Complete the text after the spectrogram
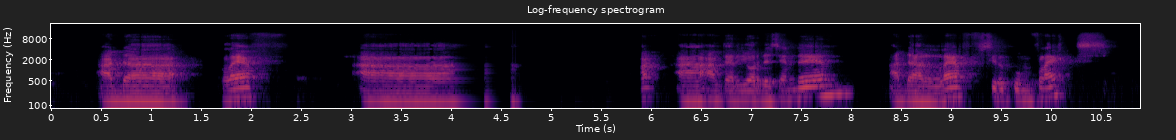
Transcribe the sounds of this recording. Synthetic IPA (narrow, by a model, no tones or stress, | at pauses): ʔada | lɛf | ə | aəant̪eɾiɔrdɛsɛndɛn | adalɛfsirkumflɛk̚s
